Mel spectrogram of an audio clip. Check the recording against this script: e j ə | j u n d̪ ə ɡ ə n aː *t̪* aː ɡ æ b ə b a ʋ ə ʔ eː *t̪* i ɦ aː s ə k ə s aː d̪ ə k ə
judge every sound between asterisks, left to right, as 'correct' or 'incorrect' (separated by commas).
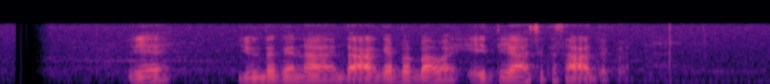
incorrect, correct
